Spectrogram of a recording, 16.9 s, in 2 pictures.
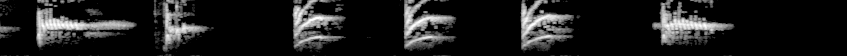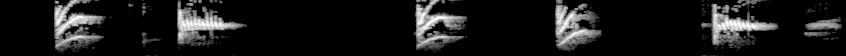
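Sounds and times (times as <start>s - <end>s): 
female Belgian canary calling for mating: 0.0s - 2.2s, 3.0s - 4.6s, 5.2s - 5.8s, 6.6s - 7.4s, 9.0s - 9.6s, 10.2s - 11.0s, 12.6s - 13.2s, 14.0s - 14.6s, 15.5s - 16.9s.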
